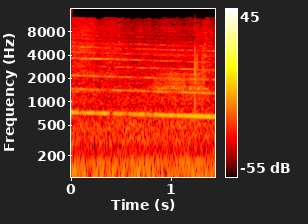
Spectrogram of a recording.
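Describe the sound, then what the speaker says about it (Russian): A fire engine siren wails steadily in the distance, drifting slightly in pitch over a constant background rumble. "Смотрите, fire department. Пожарка поехала."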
